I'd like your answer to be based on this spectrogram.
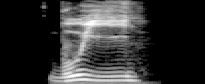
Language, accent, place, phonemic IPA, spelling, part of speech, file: French, France, Lyon, /bu.ji/, bouilli, verb, LL-Q150 (fra)-bouilli.wav
- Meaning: past participle of bouillir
